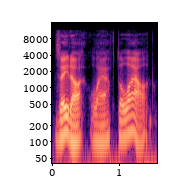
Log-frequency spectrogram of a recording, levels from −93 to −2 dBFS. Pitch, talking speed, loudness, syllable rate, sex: 120 Hz, 115 wpm, -18 LUFS, 4.4 syllables/s, male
